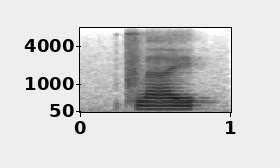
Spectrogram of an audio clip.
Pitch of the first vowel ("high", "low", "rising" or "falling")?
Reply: high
